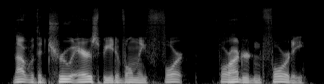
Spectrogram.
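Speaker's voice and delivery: ordinary delivery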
